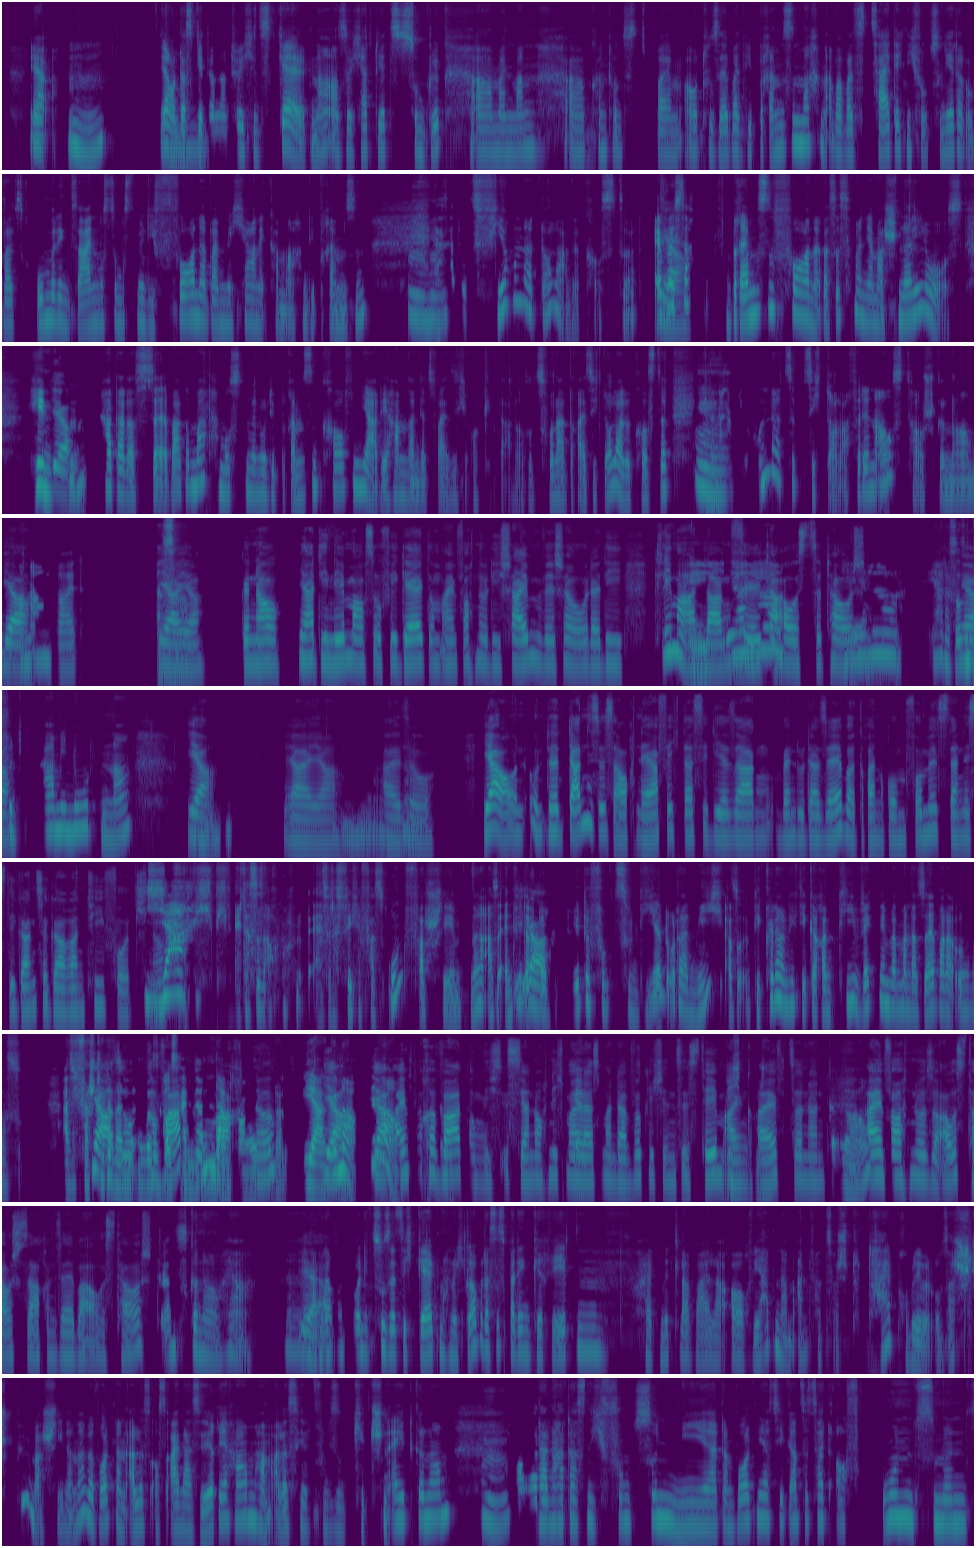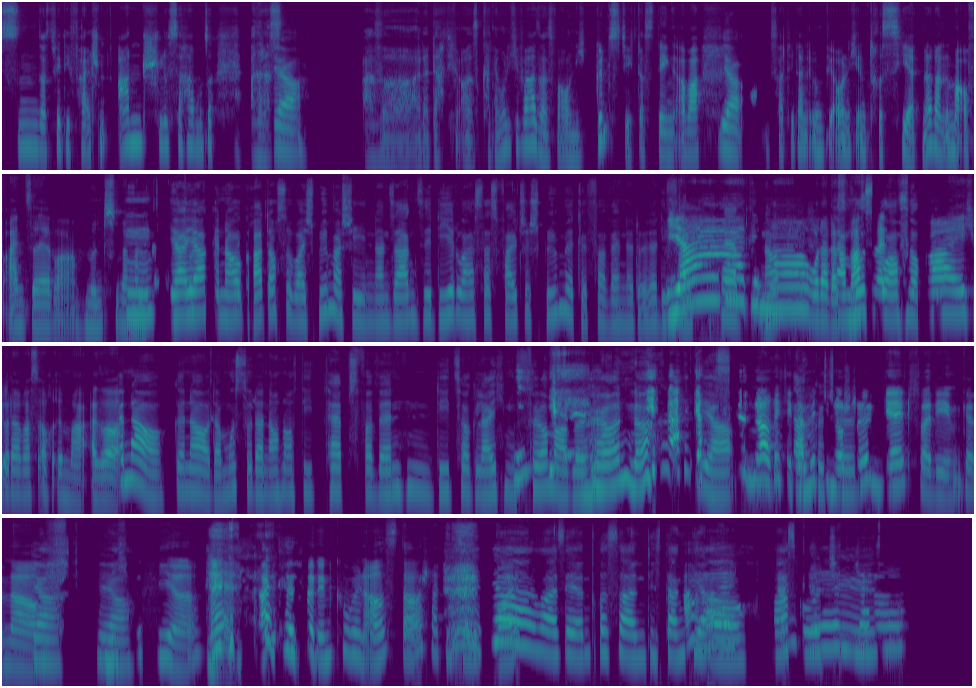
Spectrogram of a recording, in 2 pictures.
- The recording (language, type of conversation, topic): German, unstructured, Was nervt dich an neuen Geräten am meisten?
- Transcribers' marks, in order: static; distorted speech; drawn out: "Ja"; unintelligible speech; unintelligible speech; stressed: "uns"; other background noise; drawn out: "Ja, genau"; unintelligible speech; giggle; laughing while speaking: "Ja, ganz genau"; laughing while speaking: "gehören, ne?"; chuckle; laugh; unintelligible speech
